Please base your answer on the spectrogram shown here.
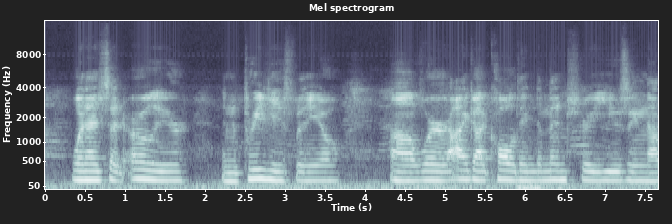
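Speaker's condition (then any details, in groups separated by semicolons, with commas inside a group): Cerebral palsy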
